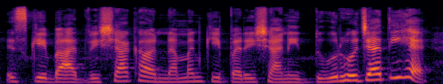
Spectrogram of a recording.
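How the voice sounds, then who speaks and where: A woman's voice: lowish voice, expressive, moderate pace, a little mellow. A woman giving scripted narration of a moral story as its storyteller.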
